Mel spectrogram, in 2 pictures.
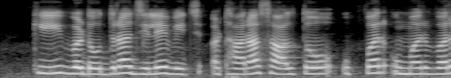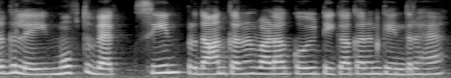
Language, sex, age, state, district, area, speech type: Punjabi, female, 18-30, Punjab, Rupnagar, urban, read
